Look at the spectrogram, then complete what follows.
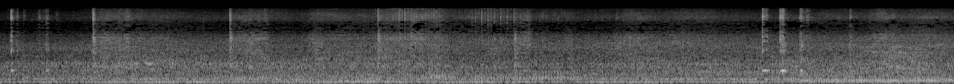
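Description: Wire mesh strainer clicking against the rim of an enamel bowl and the wok as fried batter crumbs are skimmed from the oil and tapped out: a few sharp taps, two in quick succession near the end. A steady low rumble of street background runs underneath.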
